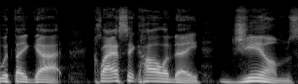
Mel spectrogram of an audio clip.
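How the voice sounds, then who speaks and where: Medium pitch from a man with a Southern US accent, on a very clean recording with a silent background. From Mississippi and Alabama.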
